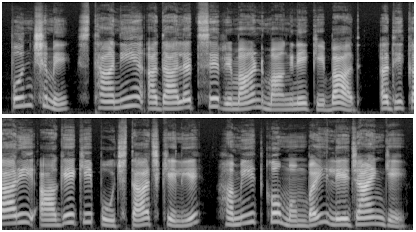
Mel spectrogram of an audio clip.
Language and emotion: Hindi, neutral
